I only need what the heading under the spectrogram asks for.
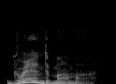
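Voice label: "grandmamma", English, British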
